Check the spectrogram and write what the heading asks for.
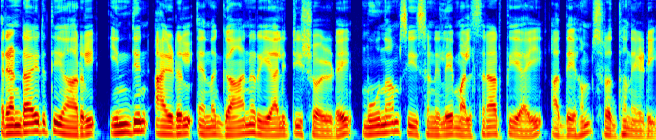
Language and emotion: Malayalam, neutral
